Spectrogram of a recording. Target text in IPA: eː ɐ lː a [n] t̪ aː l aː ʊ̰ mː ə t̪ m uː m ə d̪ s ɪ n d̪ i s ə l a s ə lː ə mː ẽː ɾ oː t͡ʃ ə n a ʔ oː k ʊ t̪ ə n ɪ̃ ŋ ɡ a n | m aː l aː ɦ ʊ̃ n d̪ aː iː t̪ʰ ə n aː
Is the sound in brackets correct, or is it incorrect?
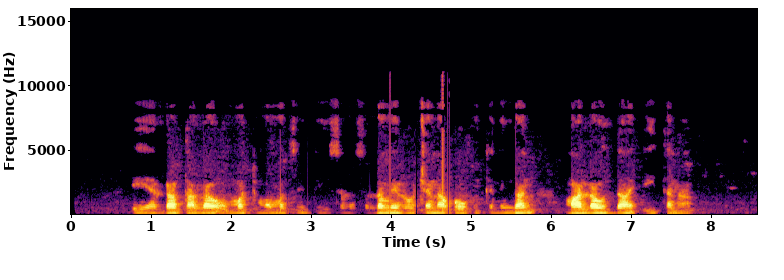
incorrect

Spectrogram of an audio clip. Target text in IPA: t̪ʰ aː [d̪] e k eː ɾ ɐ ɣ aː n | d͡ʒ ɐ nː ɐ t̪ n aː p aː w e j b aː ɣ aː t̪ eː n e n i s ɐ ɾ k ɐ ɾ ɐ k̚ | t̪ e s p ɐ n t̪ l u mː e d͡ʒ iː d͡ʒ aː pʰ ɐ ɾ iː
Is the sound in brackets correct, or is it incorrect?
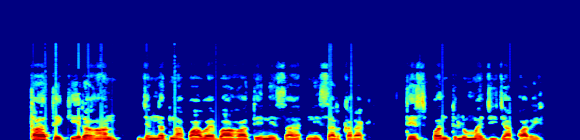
incorrect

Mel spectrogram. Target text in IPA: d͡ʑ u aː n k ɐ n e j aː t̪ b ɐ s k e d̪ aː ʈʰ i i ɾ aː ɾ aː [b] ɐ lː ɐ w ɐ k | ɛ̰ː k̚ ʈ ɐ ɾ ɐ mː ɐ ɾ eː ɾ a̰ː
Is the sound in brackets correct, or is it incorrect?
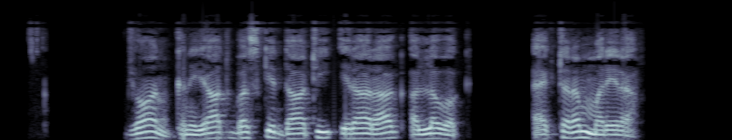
incorrect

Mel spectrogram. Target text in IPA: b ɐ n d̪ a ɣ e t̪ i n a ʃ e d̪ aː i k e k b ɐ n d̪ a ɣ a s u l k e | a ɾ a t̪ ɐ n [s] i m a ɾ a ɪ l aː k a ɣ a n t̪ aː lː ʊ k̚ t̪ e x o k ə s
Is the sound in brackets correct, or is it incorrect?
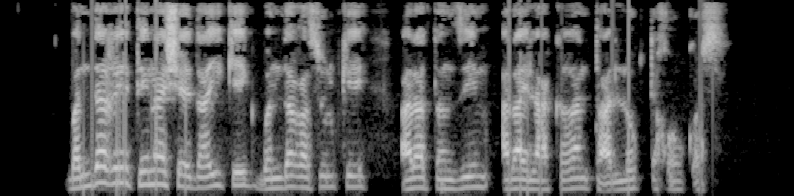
incorrect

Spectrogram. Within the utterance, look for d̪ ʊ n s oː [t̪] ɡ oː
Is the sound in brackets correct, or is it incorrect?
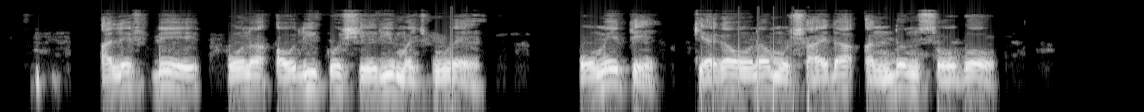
incorrect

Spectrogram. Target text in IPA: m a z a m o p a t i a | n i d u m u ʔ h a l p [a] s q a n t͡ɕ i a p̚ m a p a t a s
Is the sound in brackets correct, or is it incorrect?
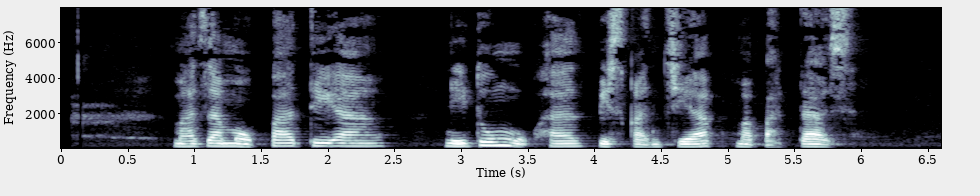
incorrect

